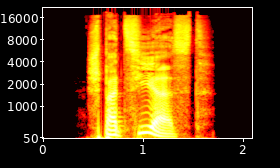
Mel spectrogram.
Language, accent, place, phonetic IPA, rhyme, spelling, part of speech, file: German, Germany, Berlin, [ʃpaˈt͡siːɐ̯st], -iːɐ̯st, spazierst, verb, De-spazierst.ogg
- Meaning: second-person singular present of spazieren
